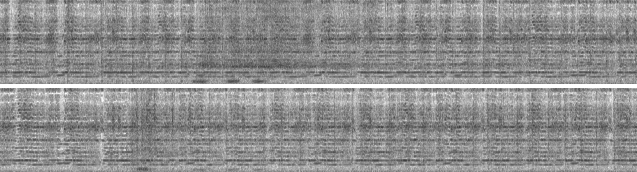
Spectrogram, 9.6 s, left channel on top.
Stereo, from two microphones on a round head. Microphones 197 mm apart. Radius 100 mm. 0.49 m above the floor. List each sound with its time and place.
Only background noise.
